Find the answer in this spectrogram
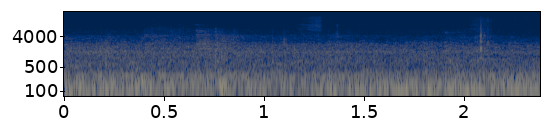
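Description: Steady low outdoor rumble on an open construction site, with no distinct event.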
